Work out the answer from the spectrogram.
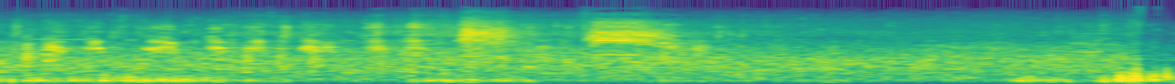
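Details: Ducks on the water quacking with rough, nasal calls blended into a dense murmur of low background noise, a few sharper quacks breaking through near the middle.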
